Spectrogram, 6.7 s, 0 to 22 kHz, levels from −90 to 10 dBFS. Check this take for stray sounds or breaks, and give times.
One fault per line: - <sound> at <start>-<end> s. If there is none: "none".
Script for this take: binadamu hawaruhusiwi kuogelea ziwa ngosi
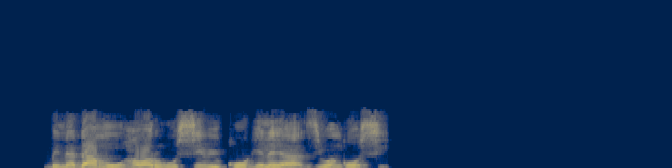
none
